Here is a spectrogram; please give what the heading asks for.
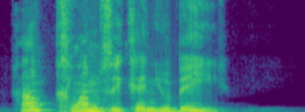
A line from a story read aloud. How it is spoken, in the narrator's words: Does the pot exclaim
